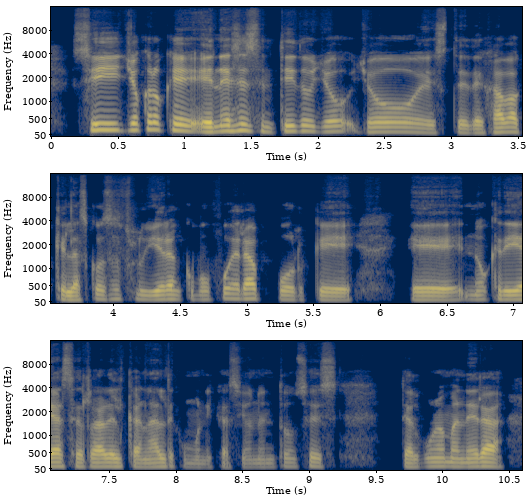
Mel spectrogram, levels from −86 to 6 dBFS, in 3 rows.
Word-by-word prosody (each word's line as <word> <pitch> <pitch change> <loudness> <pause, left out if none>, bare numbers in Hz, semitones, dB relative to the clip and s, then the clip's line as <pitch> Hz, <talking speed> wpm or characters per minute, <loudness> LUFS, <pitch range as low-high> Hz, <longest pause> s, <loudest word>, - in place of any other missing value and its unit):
Sí, 185 0 +5
yo 180 +1 +3
creo 195 0 +3
que 170 -6 +6
en 135 - +3
ese 160 +3 +4
sentido 150 +1 -1
yo 145 0 -2
yo, 135 -1 -1
este, 110 0 -5
dejaba 125 +5 +1
que - - -4
las 110 0 0
cosas 130 0 -7
fluyeran 120 0 -1
como 115 0 -10
fuera 140 +2 +1
porque, 110 -5 -4 0.4
eh, 110 -1 +1
no 120 0 -8
quería 120 0 +3
cerrar 115 0 -1
el 115 -1 0
canal 105 +1 -3
de - - -10
comunicación. 100 0 -14
Entonces, 110 +2 -9 0.5
de - - -3
alguna 120 +3 -5
manera, 115 -1 +1
120 Hz, 170 wpm, -20 LUFS, 110-135 Hz, 0.5 s, que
